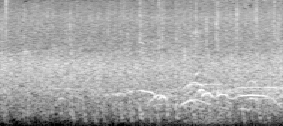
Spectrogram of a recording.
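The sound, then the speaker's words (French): Steady, dense applause from a large audience after a concert, a continuous wash of clapping with a few cheers and whistles rising above it toward the end. “Je vais laisser les applaudissements.”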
